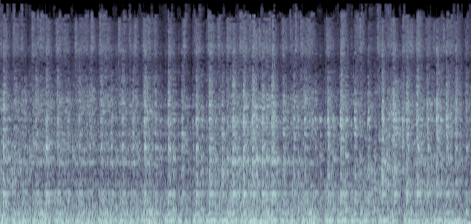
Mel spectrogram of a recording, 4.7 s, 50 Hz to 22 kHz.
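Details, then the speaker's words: 1972 Chevrolet C10 shop truck, first start after engine swap: quick regular knocking over rough idle, sounds like it's in the bell housing; found to be inspection plate contacting the spinning flexplate, not bottom-end knock. "let you hear what's going on it sounds like it's in the bell housing"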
